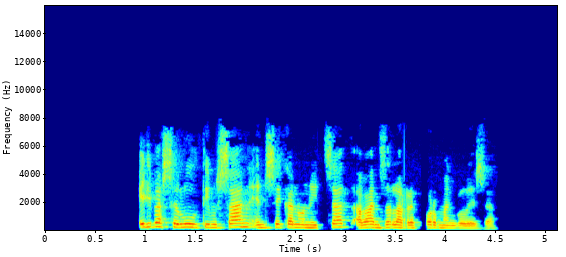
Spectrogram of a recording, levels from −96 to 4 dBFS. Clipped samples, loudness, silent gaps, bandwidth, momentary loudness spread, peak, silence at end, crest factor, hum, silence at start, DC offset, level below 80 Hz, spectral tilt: under 0.1%; -21 LUFS; none; 7.6 kHz; 5 LU; -4 dBFS; 0.65 s; 18 dB; none; 0.95 s; under 0.1%; -66 dBFS; -5 dB/octave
